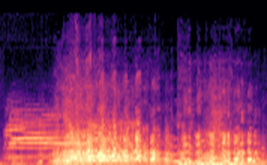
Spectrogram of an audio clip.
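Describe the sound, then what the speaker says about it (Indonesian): A short cat meow opens the clip, followed by a burst of laughter and noisy chatter with a low rumble underneath. "Kucingnya lucu, Fir."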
